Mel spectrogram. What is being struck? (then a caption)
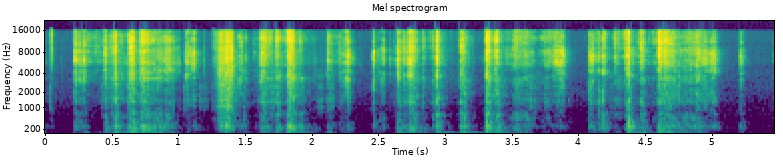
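Plaster block. A small metal pick chips and scrapes at a solid yellow plaster excavation block. Gritty, crackling scrapes come in short bursts with brief quiet gaps, carrying bright, hissy grit over a low thudding body.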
